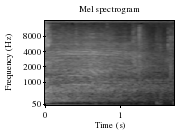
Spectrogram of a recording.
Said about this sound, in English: Stand to your feet. Give the Lord a shout. Clap your hands. Praise God. Hallelujah.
